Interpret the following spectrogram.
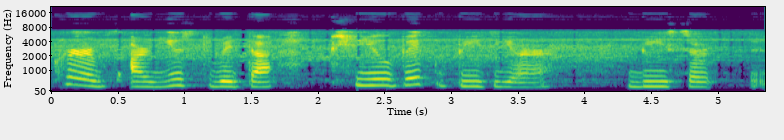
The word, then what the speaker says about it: Bezier: Learn how Bezier curves work.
